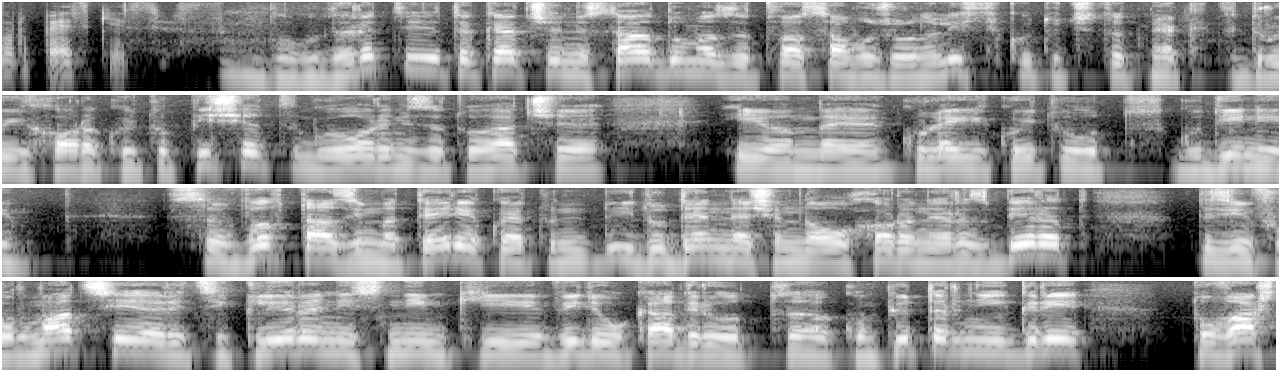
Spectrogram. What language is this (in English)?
Bulgarian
